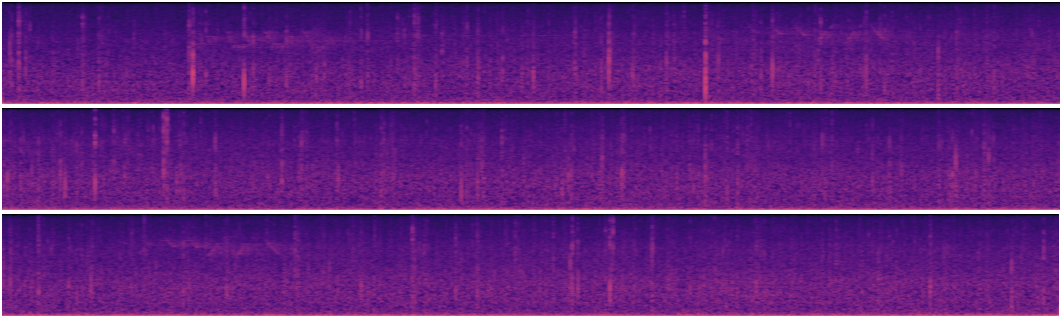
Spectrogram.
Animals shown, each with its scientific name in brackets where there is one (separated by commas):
Chestnut-sided Warbler (Setophaga pensylvanica), White-throated Sparrow (Zonotrichia albicollis), Mourning Warbler (Geothlypis philadelphia)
